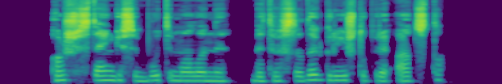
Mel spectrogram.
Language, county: Lithuanian, Vilnius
